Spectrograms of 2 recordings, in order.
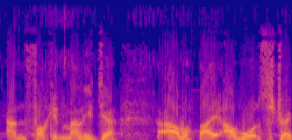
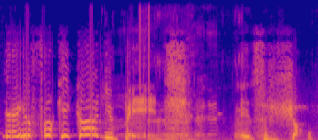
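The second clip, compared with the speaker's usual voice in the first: much higher, a yelled fake retort; mock outburst; 9 semitones higher than usual. Imagined retort to the old coworker, mock shrieked. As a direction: screech the comeback in a put-on shriek. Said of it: "I'd be like".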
